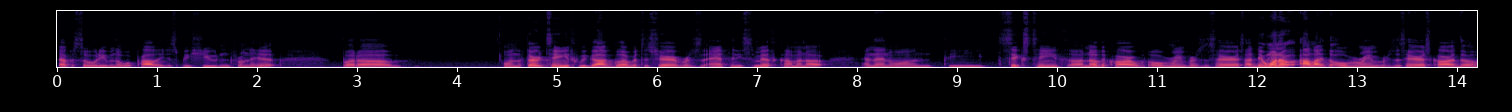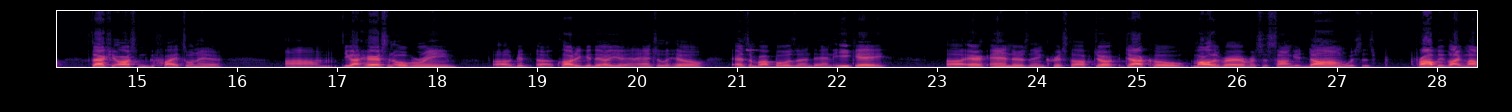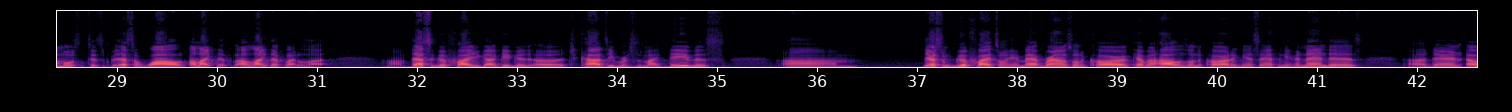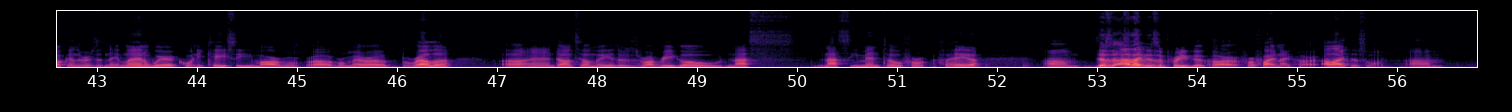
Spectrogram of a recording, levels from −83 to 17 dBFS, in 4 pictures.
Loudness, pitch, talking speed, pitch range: -26 LUFS, 105 Hz, 190 wpm, 95-115 Hz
